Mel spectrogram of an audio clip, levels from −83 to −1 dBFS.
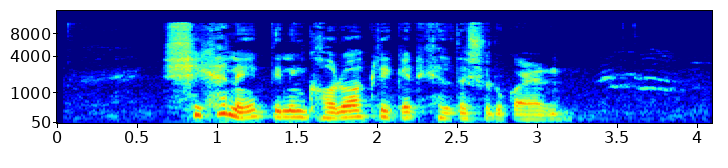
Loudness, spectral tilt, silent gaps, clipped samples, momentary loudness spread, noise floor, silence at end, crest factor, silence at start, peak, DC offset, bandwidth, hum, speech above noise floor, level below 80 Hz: -24 LUFS; -4.5 dB/octave; none; under 0.1%; 8 LU; -56 dBFS; 0.35 s; 20 dB; 0.65 s; -6 dBFS; under 0.1%; 11.5 kHz; none; 32 dB; -62 dBFS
